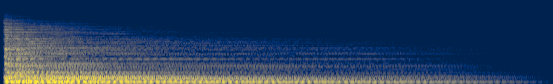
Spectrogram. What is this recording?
I made this because I am a huge fan of horror in general. It's free for everyone even if you are a billion dollar company. I only ask for some credit for my work but then again I can't stop you from not doing so :-)
Thank you and have fun!
Ambiance, Creepy, Halloween, Horror, Loop, Piano, Scary, Thriller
